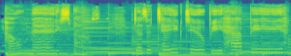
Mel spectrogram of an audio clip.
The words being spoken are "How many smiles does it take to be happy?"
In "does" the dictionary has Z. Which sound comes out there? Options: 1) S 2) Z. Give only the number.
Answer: 2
